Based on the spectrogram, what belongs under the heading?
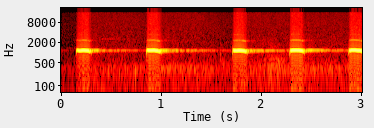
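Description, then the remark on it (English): A male northern saw-whet owl gives its advertising call, a steady series of five clear, high, whistled toots, evenly spaced about two per second, alone with no talking. “Here are two males. Listen carefully to the pacing of their hoots.”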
